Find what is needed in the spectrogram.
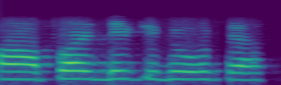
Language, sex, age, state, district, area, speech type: Hindi, female, 30-45, Rajasthan, Jodhpur, urban, conversation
